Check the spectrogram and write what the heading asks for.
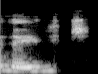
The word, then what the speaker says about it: David: você perfeito eh David pessoas cham de David porque é assim que se escreve né mas meu nome é Davi é Davi porque eu sou uruguaio né então fica David termina com D né mas David David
